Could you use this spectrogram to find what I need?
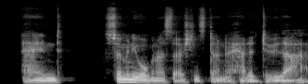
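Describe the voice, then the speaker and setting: A man's very deep, low voice with an Australian accent, at a fairly quick pace. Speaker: customer and employee experience expert. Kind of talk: podcast interview. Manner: animated; halting, many repeated words.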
